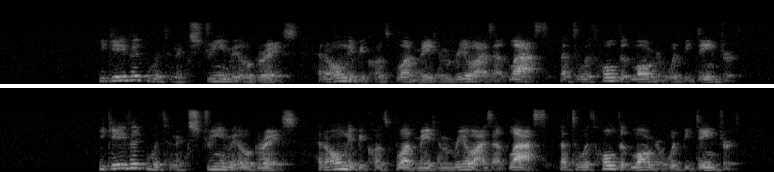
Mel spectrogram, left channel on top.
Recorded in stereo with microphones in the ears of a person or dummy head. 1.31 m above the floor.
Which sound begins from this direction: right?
A man speaking, at 1.0 s.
